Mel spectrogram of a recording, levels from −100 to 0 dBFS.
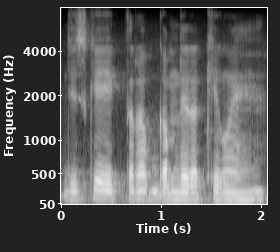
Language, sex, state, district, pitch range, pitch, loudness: Hindi, male, Uttar Pradesh, Shamli, 110-120 Hz, 115 Hz, -16 LUFS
